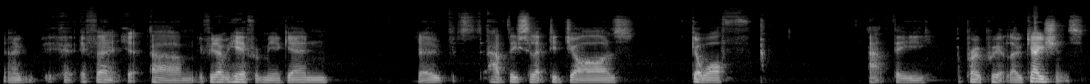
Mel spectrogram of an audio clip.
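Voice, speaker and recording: A man casually recounting a tabletop roleplay session as game master, in halting, informal storytelling. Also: lowish voice, little pitch movement, sharp tone. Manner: halting, informal storytelling, voices characters' dialogue in passing.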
